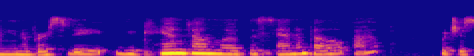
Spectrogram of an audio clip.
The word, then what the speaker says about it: Sanvello: And then for our students here at Texas A&M University, you can download the Santabello app, which is spelled SANVELLO, which is free for students provided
